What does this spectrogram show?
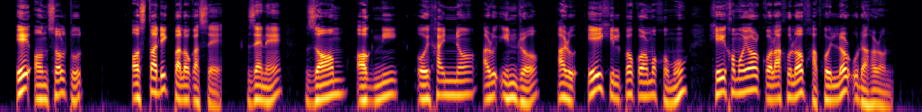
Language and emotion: Assamese, neutral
